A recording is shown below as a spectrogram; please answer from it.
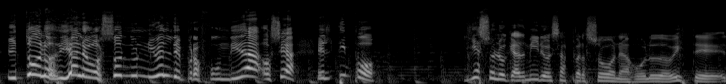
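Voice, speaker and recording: Excitable Argentine man, lively pitch. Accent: Argentine Spanish. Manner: excitable, builds to shouting, slangy. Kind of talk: passionate comic-book monologue.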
